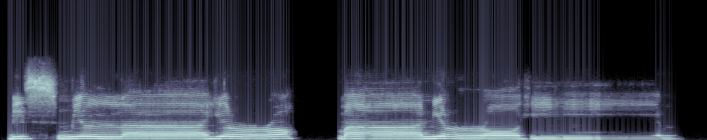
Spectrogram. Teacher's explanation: pada kata rohim, itu ronya tidak perlu diayun. Kalau diayun, dia dua harakat.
